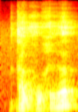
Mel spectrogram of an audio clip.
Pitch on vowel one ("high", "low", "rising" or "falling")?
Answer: low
